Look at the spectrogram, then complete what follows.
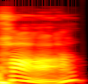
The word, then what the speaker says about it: pas: Now, if we add the word pas, que se escribe P-A-S, porque es francés, no se pronuncia la S, es un paso en falso, una metedura de pata.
